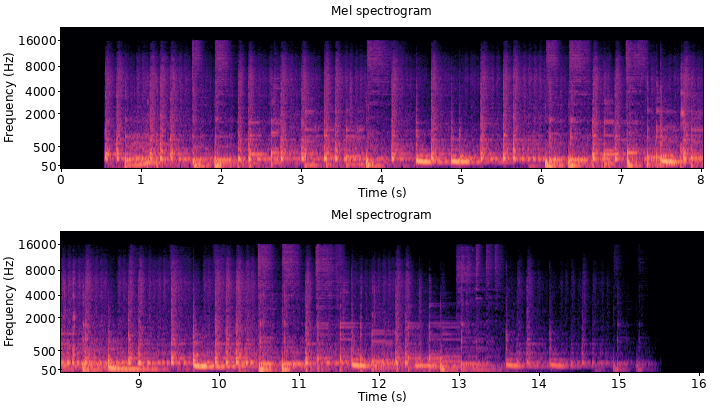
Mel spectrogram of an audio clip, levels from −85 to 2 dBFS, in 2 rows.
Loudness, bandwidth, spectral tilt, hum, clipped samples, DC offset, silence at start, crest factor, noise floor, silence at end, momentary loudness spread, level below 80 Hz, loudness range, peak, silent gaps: -25 LUFS; 16 kHz; -6 dB/octave; none; under 0.1%; under 0.1%; 0.55 s; 18 dB; -47 dBFS; 0.75 s; 11 LU; -32 dBFS; 6 LU; -8 dBFS; none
